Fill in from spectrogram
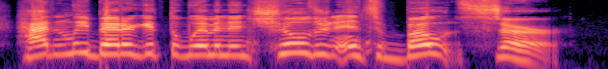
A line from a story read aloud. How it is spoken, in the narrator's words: Lights yelled, cupping his hand over his mouth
